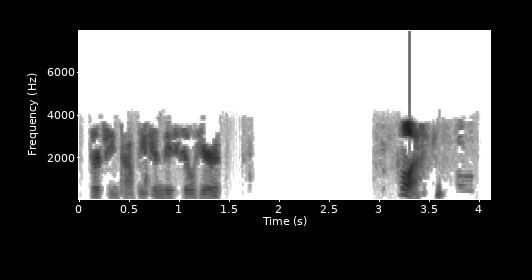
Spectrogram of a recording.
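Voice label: police dispatch, scanner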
